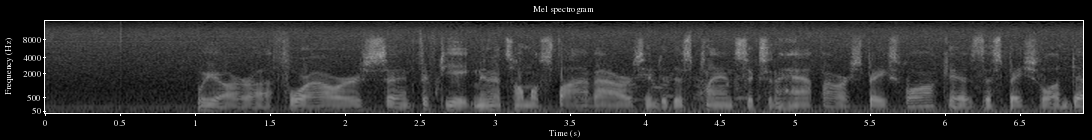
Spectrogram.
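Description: A man speaks calmly over a crackly radio.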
